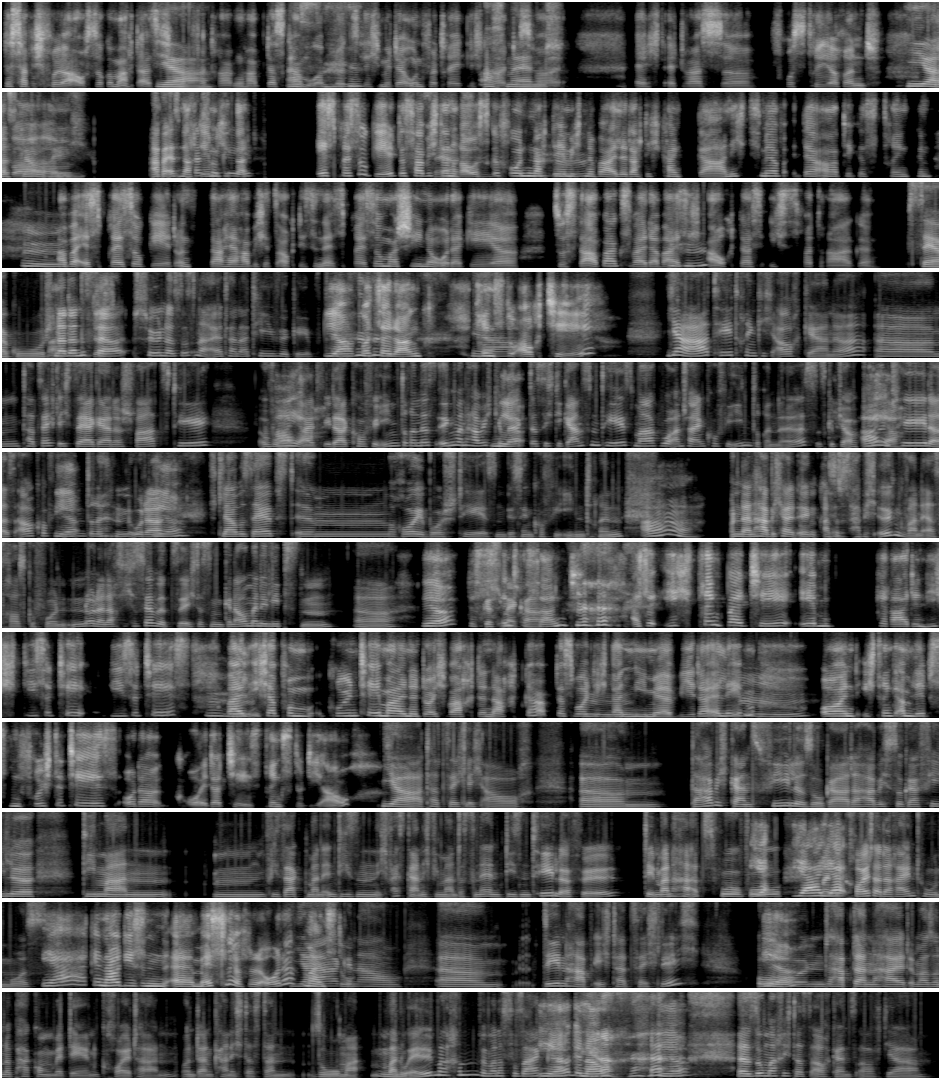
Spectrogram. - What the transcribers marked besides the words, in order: other background noise; chuckle; giggle; laughing while speaking: "drin"; drawn out: "im"; laugh; laughing while speaking: "Ja"; laugh
- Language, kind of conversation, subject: German, podcast, Wie sieht dein morgendliches Ritual beim Kaffee- oder Teekochen aus?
